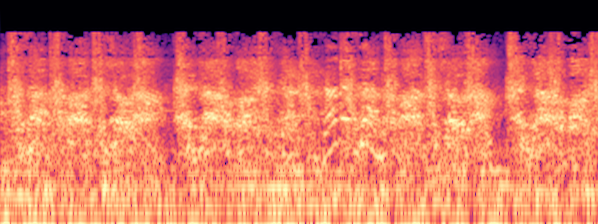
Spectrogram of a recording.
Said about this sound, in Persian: بازنشستگان در خیابان‌های شهر بر عزای سفره‌های خالی نشستند و برای احقاق مطالباتشان مصوبات شورای عالی کار را فریاد می‌زنند.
